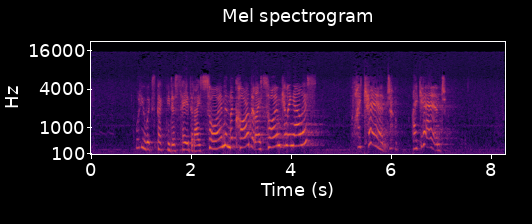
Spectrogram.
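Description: A young woman speaks with strong feeling.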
